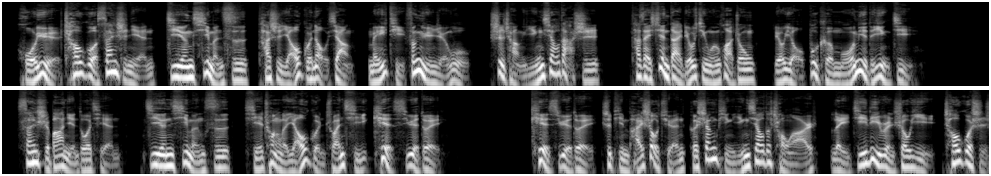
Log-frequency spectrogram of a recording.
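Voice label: Chinese promo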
